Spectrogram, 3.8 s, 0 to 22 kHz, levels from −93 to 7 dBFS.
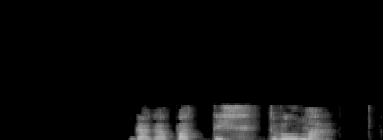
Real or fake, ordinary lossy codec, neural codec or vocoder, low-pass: real; MP3, 24 kbps; none; 5.4 kHz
